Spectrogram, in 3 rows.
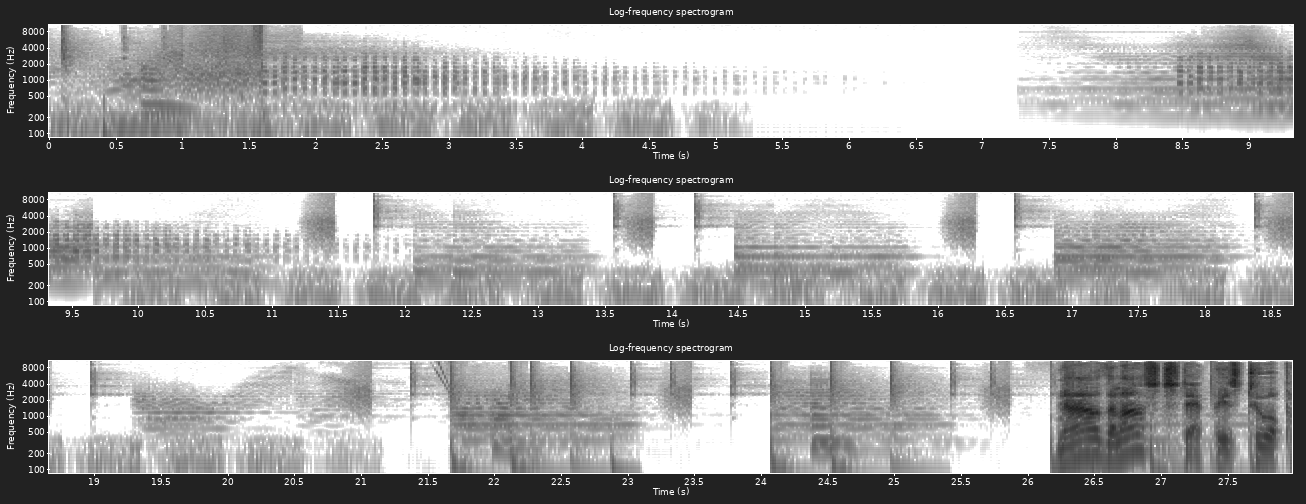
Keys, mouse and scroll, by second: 0.5-2.1 drag, 2.1 click, 2.8 click, 3.3 space, 3.3-7.9 ctrl+drag, 7.9 ctrl+space, 8.5 ctrl+click, 8.6 ctrl+space, 9.6 ctrl+space, 11.6-20.0 ctrl+drag, 20.0-23.0 ctrl+drag.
